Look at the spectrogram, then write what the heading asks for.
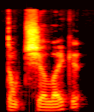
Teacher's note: in these cases those t u sounds are going to sound like cha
